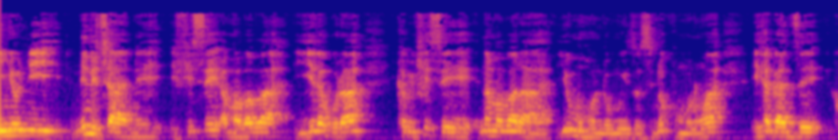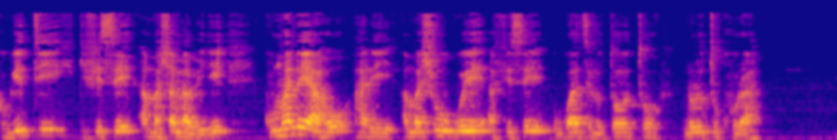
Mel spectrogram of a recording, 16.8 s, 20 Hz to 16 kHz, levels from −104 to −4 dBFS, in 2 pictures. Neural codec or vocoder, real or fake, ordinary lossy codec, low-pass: none; real; MP3, 48 kbps; 14.4 kHz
